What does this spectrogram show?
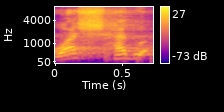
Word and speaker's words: وأشهد: করেন وأشهد أن যেন وأشهد أن না হয় এই হামজার উচ্চারণটা যেন বাদ না যায় যদি মনে করেন বলি وأشهد তাহলে কিন্তু হামজার উচ্চারণটা বাদ হয়ে যাবে তো এখানে বলতে হবে وأشهد وأشهد أن আবার এইখান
